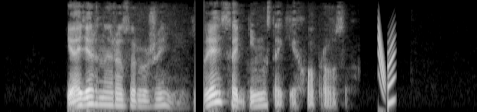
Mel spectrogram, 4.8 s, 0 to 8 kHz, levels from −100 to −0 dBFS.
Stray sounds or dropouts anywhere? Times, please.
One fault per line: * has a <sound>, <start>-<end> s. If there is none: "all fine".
* has a dropout, 1.9-2.0 s
* has a chirp, 3.8-4.0 s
